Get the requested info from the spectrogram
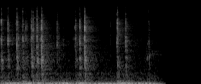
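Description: Typing on a computer keyboard: a quick run of keystroke clicks, as a password is entered. It cuts off abruptly to silence near the end.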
